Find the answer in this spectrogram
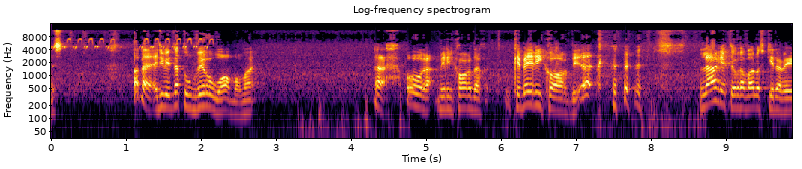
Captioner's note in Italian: sbuffare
